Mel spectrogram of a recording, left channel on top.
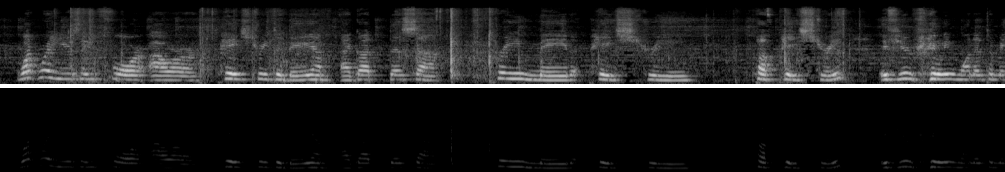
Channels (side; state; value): right; quieter; 39.9 dB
